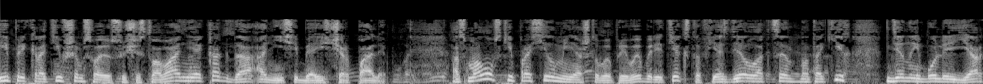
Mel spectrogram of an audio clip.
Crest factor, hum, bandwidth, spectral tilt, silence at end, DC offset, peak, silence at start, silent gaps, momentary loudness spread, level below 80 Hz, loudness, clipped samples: 12 dB; none; 8.8 kHz; -5 dB/octave; 0 s; under 0.1%; 0 dBFS; 0 s; none; 4 LU; -36 dBFS; -13 LUFS; under 0.1%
